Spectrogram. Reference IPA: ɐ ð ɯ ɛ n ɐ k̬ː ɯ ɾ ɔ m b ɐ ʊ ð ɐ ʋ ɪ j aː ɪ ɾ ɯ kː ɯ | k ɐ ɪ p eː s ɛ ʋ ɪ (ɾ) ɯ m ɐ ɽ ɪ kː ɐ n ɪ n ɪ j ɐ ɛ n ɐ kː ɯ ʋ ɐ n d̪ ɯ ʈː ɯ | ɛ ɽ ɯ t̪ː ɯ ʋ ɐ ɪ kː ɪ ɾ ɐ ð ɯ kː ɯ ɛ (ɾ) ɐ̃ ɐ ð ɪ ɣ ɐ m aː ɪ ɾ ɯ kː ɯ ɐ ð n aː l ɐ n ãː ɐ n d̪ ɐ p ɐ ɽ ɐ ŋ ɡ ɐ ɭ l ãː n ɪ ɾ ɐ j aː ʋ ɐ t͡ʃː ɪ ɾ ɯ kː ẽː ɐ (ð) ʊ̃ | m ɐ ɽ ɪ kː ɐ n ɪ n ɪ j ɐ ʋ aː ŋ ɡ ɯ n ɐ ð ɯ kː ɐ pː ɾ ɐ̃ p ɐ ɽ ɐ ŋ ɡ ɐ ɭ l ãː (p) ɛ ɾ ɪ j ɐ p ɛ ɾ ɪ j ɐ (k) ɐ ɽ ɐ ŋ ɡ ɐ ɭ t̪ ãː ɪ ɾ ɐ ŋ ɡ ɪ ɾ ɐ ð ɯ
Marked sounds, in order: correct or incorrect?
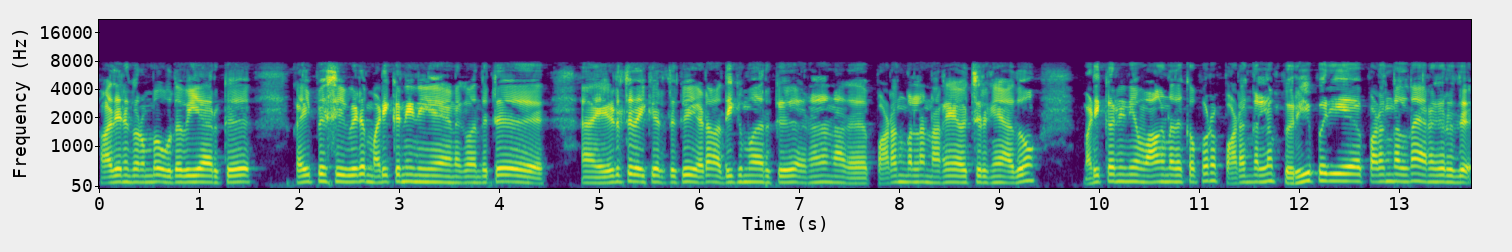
incorrect: ɽ, incorrect: ɽ, correct, correct, incorrect: p

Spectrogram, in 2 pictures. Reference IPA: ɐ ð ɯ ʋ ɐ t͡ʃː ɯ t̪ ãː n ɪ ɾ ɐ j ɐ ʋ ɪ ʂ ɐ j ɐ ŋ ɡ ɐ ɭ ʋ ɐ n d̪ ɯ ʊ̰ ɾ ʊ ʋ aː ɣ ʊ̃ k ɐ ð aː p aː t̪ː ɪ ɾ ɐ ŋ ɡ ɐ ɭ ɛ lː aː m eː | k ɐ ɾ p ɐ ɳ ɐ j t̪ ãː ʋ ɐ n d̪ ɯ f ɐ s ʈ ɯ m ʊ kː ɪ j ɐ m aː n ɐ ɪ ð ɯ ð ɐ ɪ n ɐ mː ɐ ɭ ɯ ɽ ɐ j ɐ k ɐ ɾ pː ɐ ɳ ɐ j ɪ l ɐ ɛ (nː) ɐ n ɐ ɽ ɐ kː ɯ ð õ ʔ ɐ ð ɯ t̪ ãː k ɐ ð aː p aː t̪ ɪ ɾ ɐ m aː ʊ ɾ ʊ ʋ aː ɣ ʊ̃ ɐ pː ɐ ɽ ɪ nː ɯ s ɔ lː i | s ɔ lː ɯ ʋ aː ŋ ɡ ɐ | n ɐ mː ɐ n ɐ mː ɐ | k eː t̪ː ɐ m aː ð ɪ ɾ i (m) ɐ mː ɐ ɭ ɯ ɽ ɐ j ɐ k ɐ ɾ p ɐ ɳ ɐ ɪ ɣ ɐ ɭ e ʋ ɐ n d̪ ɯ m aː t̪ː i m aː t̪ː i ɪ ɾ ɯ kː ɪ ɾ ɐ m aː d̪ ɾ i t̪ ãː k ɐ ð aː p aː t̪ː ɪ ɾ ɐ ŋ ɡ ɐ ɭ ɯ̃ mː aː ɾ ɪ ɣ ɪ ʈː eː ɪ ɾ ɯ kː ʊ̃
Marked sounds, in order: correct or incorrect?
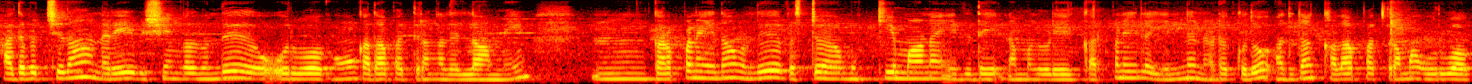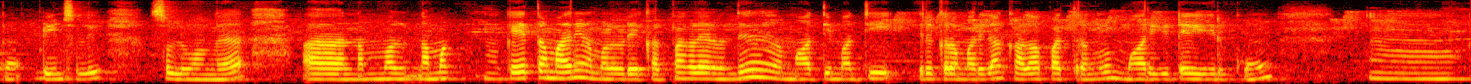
correct, incorrect: n

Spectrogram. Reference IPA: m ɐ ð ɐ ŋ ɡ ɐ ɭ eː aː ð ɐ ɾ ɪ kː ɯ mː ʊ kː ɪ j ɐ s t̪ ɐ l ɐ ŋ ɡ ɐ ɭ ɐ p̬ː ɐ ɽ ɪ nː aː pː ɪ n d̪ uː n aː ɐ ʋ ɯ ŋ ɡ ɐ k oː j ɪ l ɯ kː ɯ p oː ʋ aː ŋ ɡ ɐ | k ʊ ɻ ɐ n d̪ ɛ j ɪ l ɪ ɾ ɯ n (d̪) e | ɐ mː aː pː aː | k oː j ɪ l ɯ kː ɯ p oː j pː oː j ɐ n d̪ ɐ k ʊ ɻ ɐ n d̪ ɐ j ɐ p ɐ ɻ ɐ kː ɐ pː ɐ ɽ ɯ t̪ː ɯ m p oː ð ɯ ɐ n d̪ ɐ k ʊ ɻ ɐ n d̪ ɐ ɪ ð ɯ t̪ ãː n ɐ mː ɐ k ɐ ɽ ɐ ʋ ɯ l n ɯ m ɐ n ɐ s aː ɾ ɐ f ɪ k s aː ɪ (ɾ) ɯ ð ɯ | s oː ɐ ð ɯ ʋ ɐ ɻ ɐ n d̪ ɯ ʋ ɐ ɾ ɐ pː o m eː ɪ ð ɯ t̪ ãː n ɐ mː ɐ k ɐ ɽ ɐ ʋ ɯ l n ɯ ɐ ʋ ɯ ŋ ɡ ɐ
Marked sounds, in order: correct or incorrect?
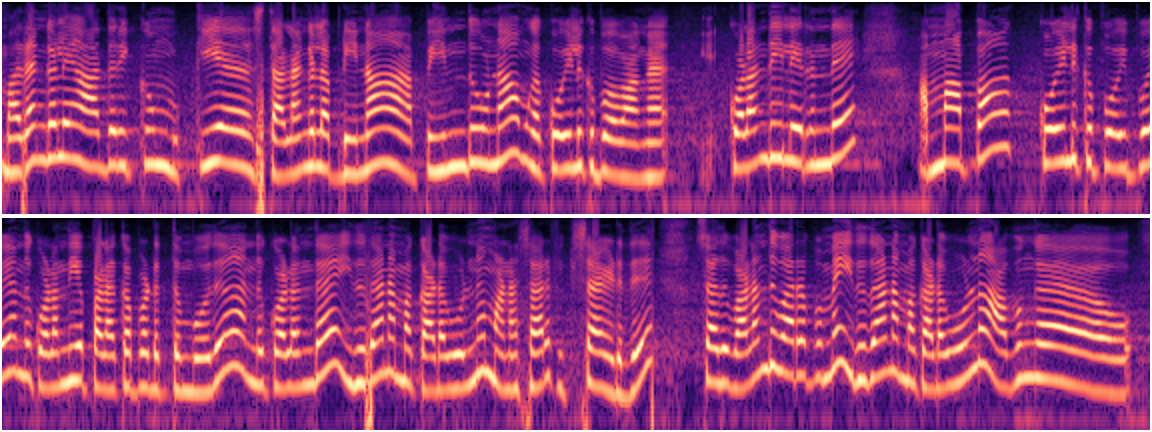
correct, incorrect: ɽ

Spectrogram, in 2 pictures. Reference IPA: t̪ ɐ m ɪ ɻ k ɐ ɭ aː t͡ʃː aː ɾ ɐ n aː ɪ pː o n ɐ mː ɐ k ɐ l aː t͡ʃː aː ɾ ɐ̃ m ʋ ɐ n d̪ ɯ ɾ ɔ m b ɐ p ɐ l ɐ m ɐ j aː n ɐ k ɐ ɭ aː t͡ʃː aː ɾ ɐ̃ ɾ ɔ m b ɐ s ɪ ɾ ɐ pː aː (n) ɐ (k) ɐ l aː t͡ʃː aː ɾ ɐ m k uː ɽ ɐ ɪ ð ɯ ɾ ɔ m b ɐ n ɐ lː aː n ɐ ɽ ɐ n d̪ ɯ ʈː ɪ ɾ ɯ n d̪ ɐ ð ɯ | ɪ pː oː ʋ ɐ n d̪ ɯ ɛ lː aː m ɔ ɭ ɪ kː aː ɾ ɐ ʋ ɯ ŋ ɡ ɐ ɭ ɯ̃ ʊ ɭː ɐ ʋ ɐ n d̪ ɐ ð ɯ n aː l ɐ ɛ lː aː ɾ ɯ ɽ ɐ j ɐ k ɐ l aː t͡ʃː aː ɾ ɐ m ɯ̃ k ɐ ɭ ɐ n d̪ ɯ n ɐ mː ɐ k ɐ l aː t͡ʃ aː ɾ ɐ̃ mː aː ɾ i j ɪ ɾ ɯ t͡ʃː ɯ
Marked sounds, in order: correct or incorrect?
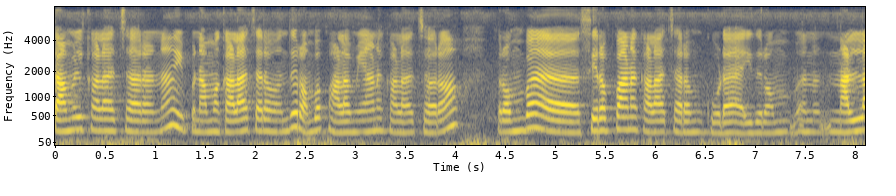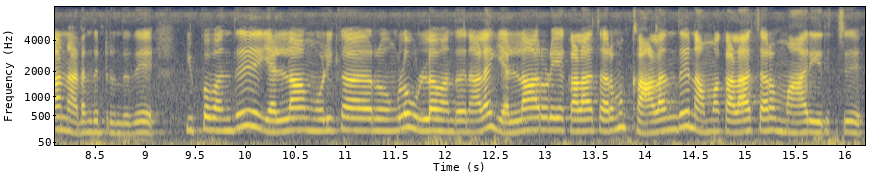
correct, correct

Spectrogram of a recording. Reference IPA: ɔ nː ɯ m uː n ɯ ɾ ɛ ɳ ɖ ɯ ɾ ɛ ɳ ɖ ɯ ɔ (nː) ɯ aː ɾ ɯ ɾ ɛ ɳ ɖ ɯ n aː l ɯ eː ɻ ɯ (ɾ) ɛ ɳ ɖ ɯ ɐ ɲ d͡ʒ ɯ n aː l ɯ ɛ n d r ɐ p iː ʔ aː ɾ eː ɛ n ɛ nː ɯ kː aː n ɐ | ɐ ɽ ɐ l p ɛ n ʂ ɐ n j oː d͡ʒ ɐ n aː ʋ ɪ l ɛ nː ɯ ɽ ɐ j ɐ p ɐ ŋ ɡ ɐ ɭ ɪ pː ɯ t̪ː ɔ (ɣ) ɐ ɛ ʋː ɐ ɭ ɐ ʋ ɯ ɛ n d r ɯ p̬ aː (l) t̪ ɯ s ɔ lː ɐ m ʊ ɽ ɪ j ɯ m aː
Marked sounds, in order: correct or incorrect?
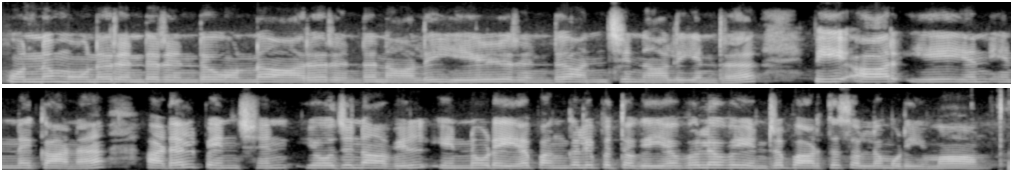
correct, correct, correct, incorrect: ɾ

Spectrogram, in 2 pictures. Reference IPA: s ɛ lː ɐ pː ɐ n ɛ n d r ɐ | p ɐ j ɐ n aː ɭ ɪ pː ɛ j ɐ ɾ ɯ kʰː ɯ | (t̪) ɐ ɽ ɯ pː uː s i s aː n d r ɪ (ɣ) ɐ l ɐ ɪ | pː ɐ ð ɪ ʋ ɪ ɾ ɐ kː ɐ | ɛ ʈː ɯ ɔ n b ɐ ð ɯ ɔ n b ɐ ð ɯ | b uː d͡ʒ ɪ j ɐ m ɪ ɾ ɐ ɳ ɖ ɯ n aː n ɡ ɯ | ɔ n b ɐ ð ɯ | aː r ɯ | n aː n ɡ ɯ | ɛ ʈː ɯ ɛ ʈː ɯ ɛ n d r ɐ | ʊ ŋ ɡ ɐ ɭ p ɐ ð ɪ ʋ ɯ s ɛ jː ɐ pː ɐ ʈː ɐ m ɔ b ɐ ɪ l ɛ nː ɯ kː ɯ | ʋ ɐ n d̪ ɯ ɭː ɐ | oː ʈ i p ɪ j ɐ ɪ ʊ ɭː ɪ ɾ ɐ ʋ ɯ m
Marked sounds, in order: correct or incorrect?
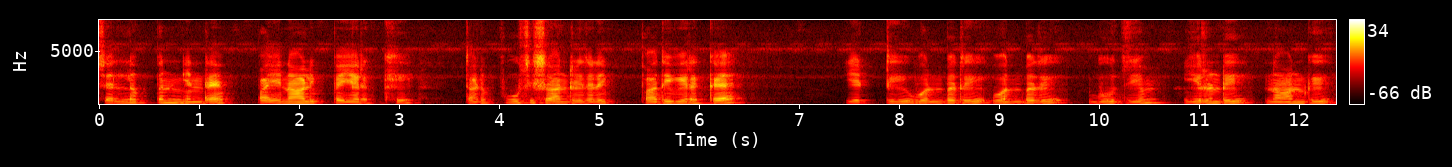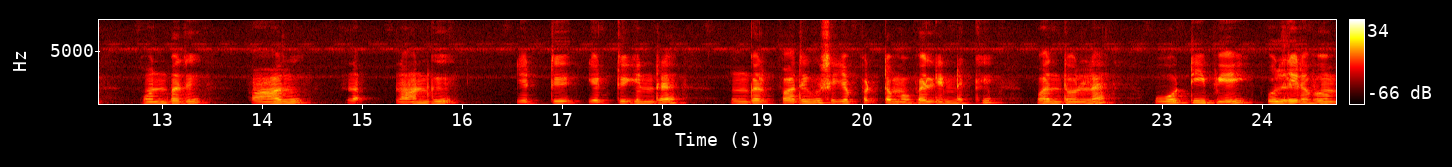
correct, incorrect: ð

